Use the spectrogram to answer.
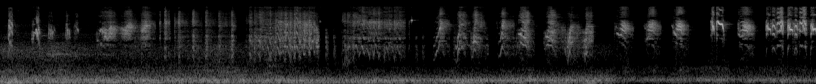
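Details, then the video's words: Crested jay, 'nembak' and 'ngobra' song types as a training recording for other birds: long stretches of rapid, harsh high chattering notes, ending in louder separated sharp chirps, with steady low background hum. "masteran suara sogon nembak & ngobra"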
